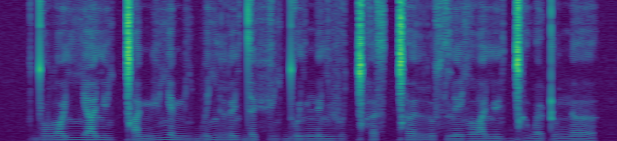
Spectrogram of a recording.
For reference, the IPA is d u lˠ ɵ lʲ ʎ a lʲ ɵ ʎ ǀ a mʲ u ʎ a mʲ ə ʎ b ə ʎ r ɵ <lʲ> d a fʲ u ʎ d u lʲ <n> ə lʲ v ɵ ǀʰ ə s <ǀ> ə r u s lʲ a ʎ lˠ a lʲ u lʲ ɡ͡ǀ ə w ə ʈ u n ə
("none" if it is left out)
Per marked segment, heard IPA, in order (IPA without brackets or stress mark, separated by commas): lʲ, n, ǀ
